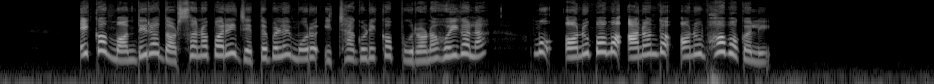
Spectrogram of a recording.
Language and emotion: Odia, happy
